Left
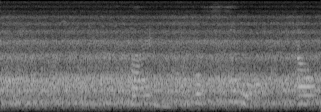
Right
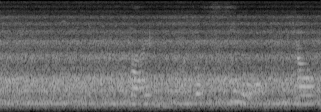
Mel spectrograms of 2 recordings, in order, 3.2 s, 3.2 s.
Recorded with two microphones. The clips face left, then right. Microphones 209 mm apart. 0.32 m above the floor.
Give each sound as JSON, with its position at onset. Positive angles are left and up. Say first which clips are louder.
{"t": 1.3, "sound": "a woman speaking", "louder": "right 1 dB", "side_deg": -50, "distance_m": 3.0}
